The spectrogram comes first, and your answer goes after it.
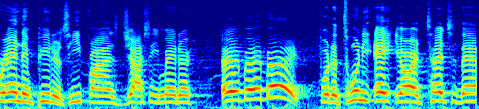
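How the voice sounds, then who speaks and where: Upbeat and energetic in tone, a man talks at a fairly quick pace with lively intonation. The recording is very clean, with a silent background. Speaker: sports reporter. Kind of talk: TV sports news reporting. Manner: upbeat, energetic, punny.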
